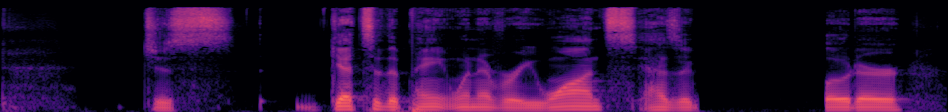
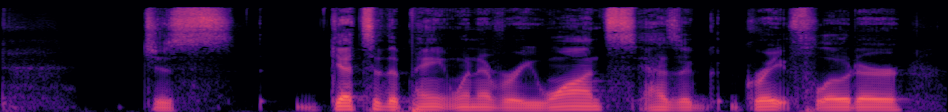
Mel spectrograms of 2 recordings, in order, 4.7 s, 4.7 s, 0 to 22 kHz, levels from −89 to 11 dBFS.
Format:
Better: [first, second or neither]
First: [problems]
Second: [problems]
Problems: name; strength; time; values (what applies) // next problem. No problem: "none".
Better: second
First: audio cutting out; at 3.5 s for 0.5 s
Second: none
